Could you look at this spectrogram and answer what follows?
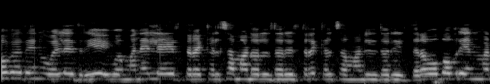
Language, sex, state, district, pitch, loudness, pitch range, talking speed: Kannada, female, Karnataka, Bellary, 240 Hz, -28 LUFS, 235-255 Hz, 185 wpm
